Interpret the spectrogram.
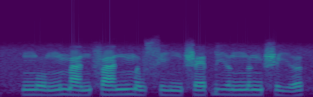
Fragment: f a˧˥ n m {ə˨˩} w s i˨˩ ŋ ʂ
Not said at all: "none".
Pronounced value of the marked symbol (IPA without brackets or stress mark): ə˨˩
